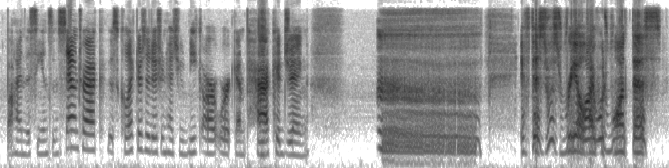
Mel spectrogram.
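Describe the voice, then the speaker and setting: A woman's voice: fairly high pitch, creaky, bright, forceful tone, dry recording, poor audio. A young woman doing sarcastic reaction commentary, reading text aloud and mocking it with exasperation, in a somewhat nasal voice. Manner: mocking, exasperated, reads aloud then jabs. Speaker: commentary vlogger.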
